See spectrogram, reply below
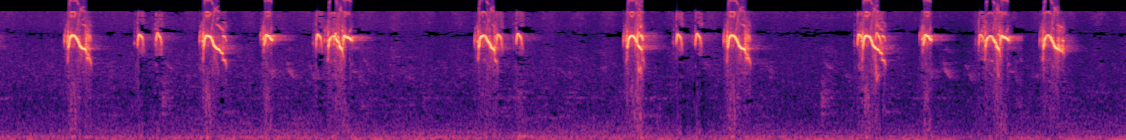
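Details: Chicks of konin and sogon sunbirds, used as a luring call: piercing high chirps, each a quick downward flick often followed by a shorter clipped note, about one cluster per second.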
